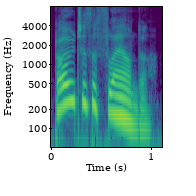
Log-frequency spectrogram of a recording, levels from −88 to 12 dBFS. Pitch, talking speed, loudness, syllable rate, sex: 175 Hz, 215 wpm, -14 LUFS, 4.9 syllables/s, male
